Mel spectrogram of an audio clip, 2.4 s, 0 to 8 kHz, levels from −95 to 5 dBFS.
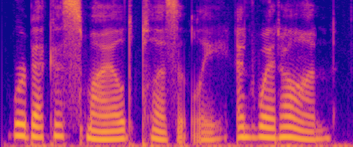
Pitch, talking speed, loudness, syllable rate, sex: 185 Hz, 155 wpm, -18 LUFS, 5.2 syllables/s, female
